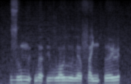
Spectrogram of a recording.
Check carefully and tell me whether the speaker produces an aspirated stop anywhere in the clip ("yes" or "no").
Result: no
